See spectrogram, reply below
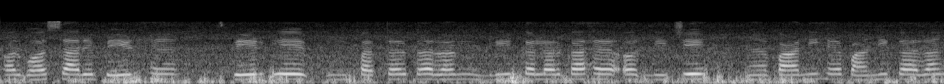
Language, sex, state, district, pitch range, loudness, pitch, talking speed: Hindi, female, Odisha, Sambalpur, 230-245 Hz, -17 LUFS, 235 Hz, 145 wpm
